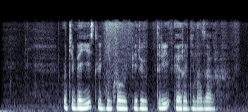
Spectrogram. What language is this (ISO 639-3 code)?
rus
